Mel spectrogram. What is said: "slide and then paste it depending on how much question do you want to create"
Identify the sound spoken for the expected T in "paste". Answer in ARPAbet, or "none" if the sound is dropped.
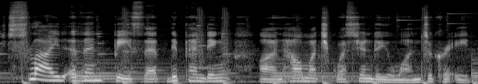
none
